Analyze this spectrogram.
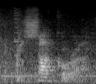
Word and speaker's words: Sakura: My name is Sakura, but I amongst Japanese, I'll pronounce it the Japanese way, which is Sakura.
